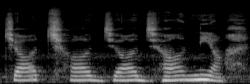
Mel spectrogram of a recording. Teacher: च, छ, ज, झ, ञ। जब यह बोलते हो तो आपकी जीभ आपके मुंह के ऊपरी हिस्से आपके तालों को टच करती है। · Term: तालव्य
